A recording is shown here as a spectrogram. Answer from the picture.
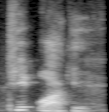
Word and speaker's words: TEOTWAWKI: That's it, because the second T or A is silent, and so the O is silent. And that's the guys that came up with it. We all pronounced it Teotwawki.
